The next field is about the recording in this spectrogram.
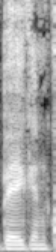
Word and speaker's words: Begin: Time magazine infamously informed its readership that the name Begin, quote-unquote, rhymes with Fagin, referencing the anti-Semitic stereotype of Dickens' Oliver Twist.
